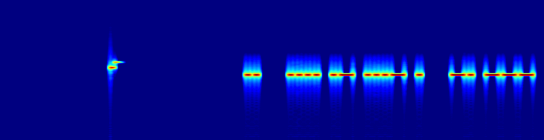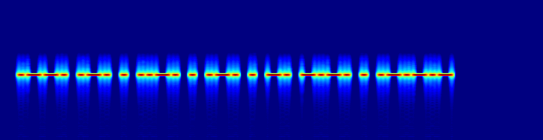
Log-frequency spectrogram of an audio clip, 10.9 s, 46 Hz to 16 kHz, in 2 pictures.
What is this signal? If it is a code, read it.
Morse code, heard as a keyed tone, about 28 wpm, 700 Hz. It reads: I HAVE NO PREFERENCE.
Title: Sentences from Top 1500 Words 28wpm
